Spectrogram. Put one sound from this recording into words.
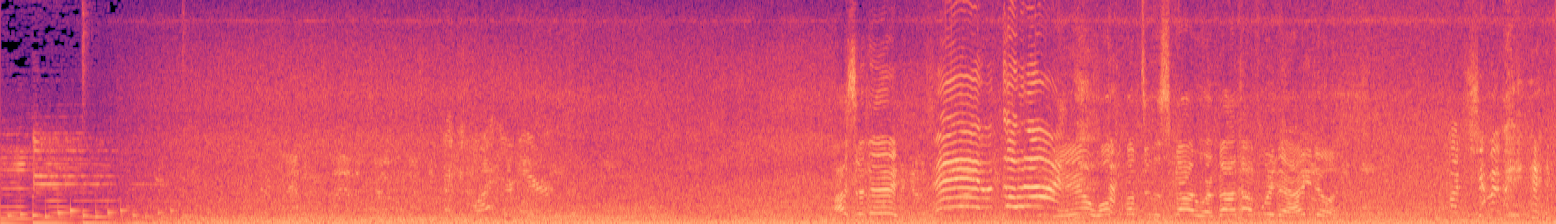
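A small plane's engine drones loudly and steadily, with wind roaring.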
